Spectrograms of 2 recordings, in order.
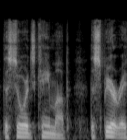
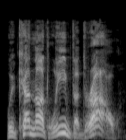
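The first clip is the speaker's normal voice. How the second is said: words forced out through gritted, clenched teeth; 4 semitones higher, 4 dB louder than usual. Belwar replies after being warned, speaking through clenched teeth. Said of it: "he replied through clenched teeth".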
